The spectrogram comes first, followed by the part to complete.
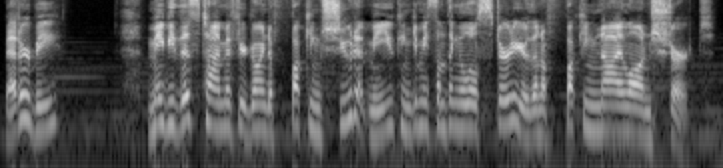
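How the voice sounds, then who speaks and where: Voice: medium pitch, brisk, sharp tone, soft background music, natural voice. A performer playing a furious, defiant, foul-mouthed woman test subject, taunting and aggressive, in an audio drama.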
